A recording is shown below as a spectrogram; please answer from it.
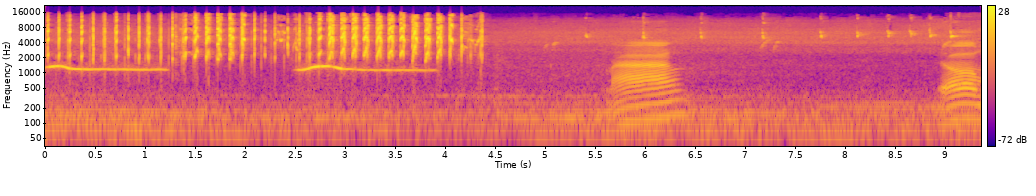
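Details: A Salatiga lovebird singing in the 'konslet' style gives two bursts of rapid, shrill chirping over a steady human whistle, followed by a man's voice.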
